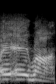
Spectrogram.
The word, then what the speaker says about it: Aaron: No AA Ron, huh? Well, you better be sick, dead, or mute, AA Ron.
